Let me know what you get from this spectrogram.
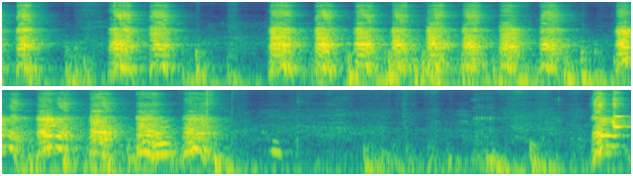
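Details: American Akita puppy confronting a pig, giving a fast run of sharp, yappy barks, about three or four per second, then a quiet pause and one more bark at the end.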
